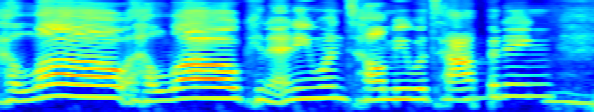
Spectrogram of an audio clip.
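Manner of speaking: put-on high-pitched screaming kid yelling. Retelling how Ryder screamed while the adults talked, imitating Ryder screaming. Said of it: "Ryder's like screaming".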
